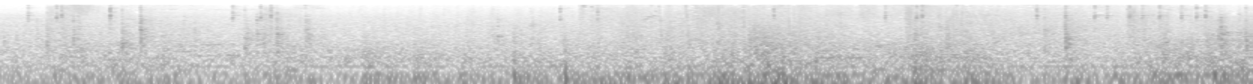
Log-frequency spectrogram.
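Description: Gunfire from a video game rattles.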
